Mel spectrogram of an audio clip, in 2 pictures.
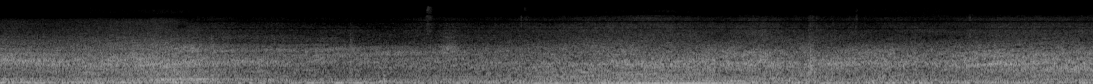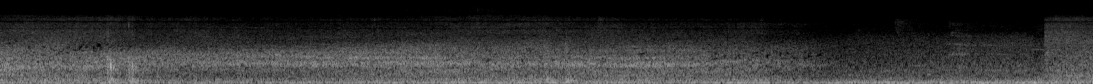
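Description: City street traffic: cars driving past in slow swells of tyre and engine noise, with one sharp click about twelve seconds in.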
